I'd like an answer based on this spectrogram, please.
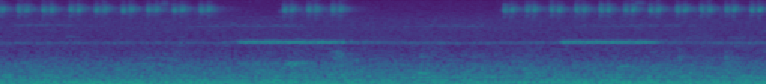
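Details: Night crickets in a city park: very high rapid pulsed chirping in bursts separated by short gaps, plus a thin sustained lower tone twice, against a constant low-frequency urban hum.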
